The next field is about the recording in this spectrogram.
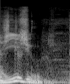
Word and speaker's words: Kaiju: First beer is called Kaiju Imperial Rice Lager. Am I pronouncing that correctly? – Sure. Kaiju.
